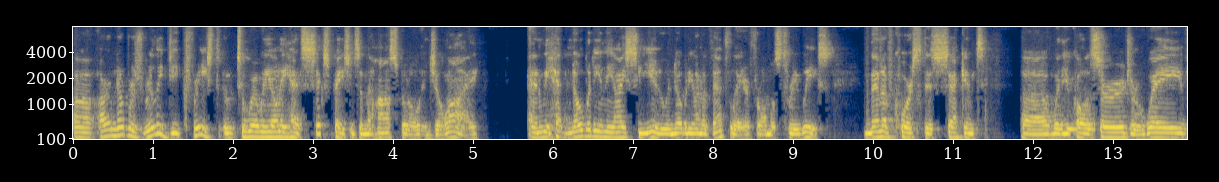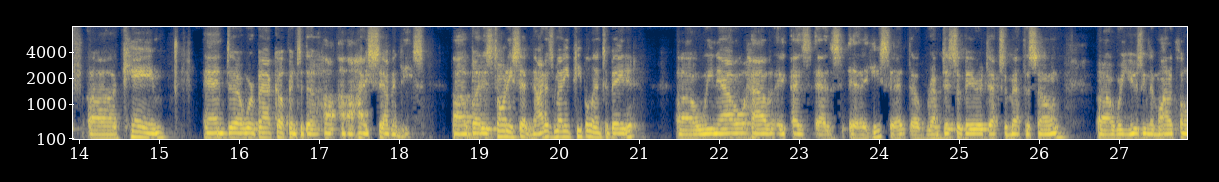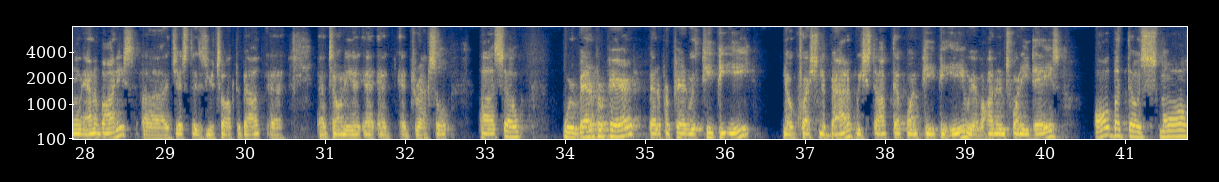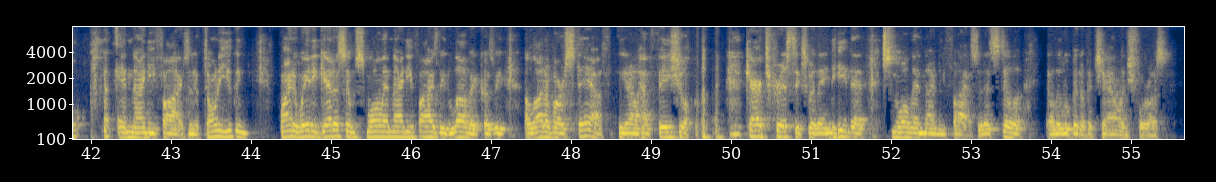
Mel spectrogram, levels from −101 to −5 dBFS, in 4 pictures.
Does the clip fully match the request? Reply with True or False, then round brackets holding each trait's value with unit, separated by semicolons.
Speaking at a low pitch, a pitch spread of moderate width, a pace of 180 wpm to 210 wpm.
True (125 Hz; 3.5 semitones; 190 wpm)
